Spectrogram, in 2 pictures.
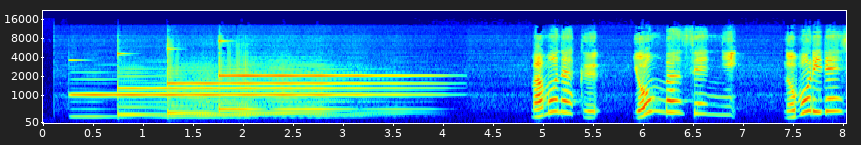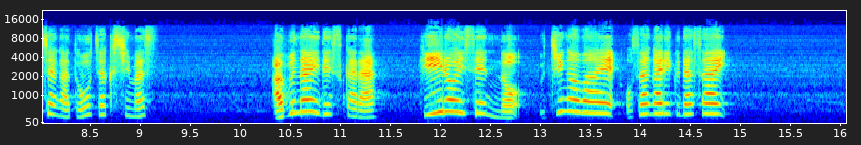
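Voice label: platform 3 approaching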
